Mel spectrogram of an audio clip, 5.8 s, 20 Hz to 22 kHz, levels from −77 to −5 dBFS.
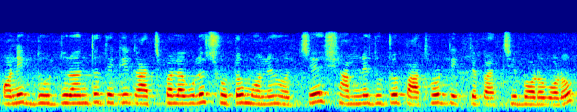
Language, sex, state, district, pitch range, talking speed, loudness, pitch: Bengali, female, West Bengal, Malda, 240-270 Hz, 145 wpm, -15 LUFS, 255 Hz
